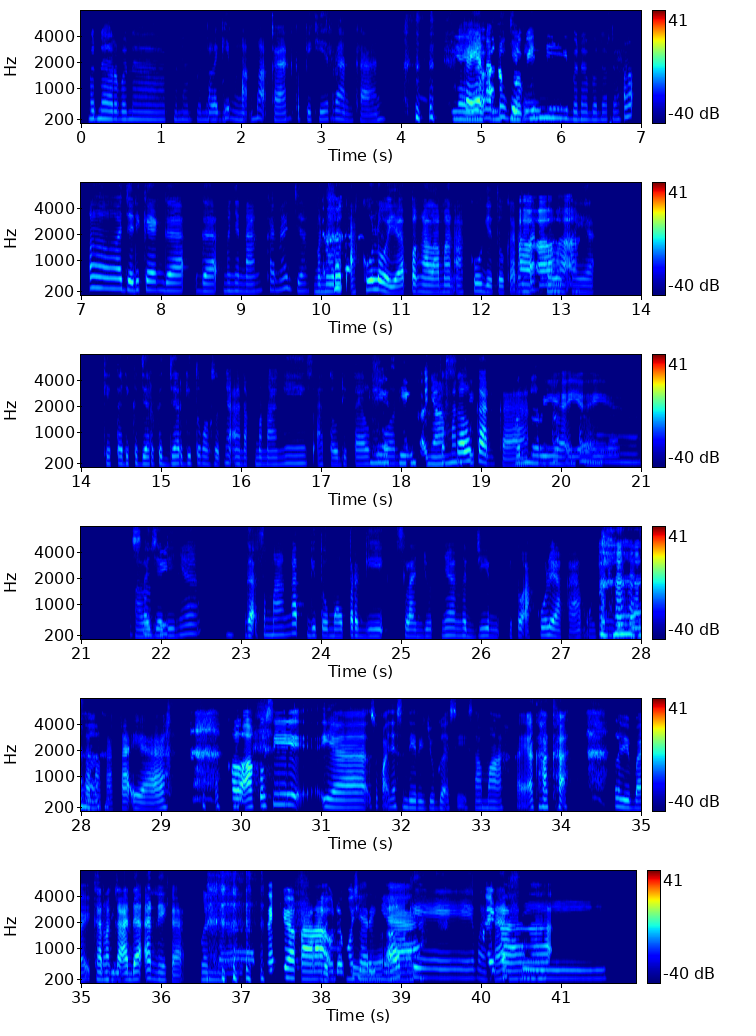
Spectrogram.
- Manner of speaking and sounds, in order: static; other background noise; chuckle; laugh; distorted speech; chuckle; laugh; laughing while speaking: "Kakak"; laugh; in English: "sharing"; in English: "bye"; drawn out: "makasih"
- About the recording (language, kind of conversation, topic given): Indonesian, unstructured, Menurutmu, olahraga apa yang paling menyenangkan?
